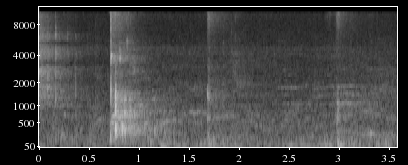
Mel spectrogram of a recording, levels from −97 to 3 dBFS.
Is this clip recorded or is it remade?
recorded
